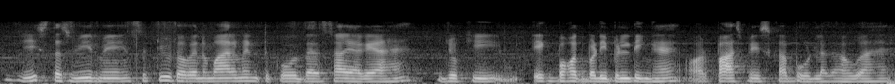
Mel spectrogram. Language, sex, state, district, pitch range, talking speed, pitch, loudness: Hindi, male, Uttar Pradesh, Varanasi, 140-150 Hz, 160 wpm, 145 Hz, -19 LUFS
